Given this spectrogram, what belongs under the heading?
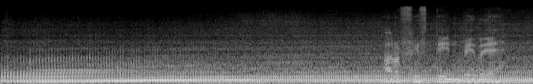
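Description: Yamaha R15 motorcycle engine running steadily with a strong low hum, louder in the foreground, with a brief revving rise near the end and someone talking over it.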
